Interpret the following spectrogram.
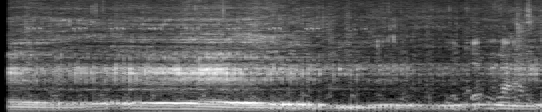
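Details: Large male American bison, called buffalo, sticking its tongue out and grunting to show dominance: one deep, rough, rumbling bellow held for about four seconds, steady and droning with a slight waver, loud and close.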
